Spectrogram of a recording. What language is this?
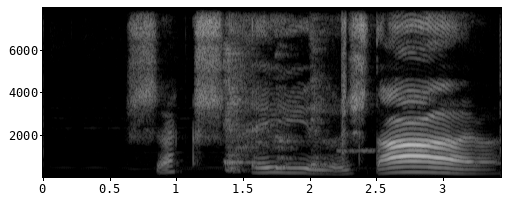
Icelandic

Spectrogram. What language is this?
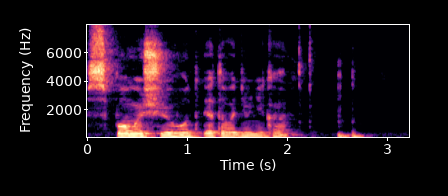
Russian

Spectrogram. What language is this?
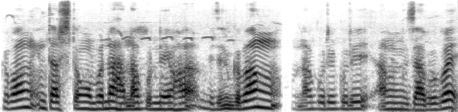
Bodo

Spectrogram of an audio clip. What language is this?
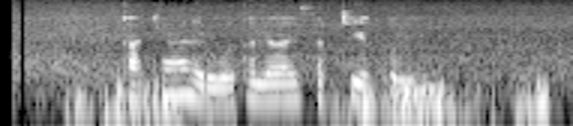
Latvian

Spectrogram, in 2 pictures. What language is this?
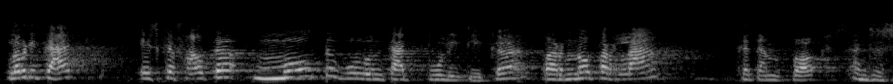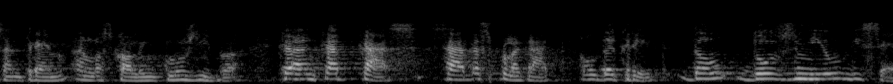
Catalan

